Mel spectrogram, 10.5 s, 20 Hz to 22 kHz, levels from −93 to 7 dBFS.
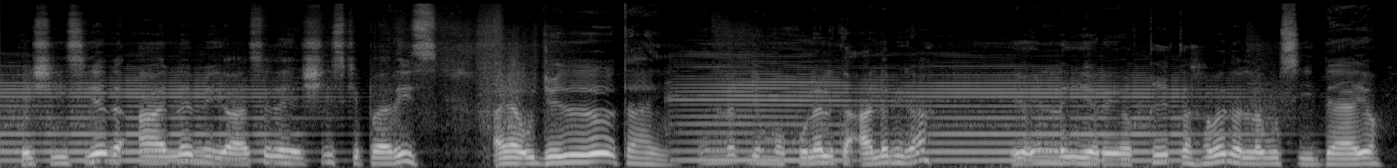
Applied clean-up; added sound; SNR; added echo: neural mask model RNNoise.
